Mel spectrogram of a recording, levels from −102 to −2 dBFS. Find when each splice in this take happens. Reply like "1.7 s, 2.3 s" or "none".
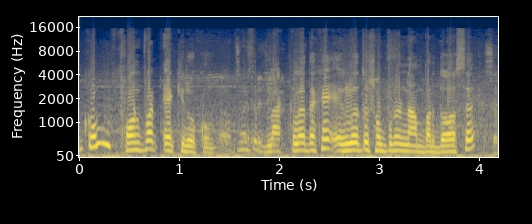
1.8 s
